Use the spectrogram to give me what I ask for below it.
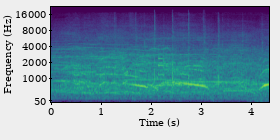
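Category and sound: crowd, crowd chanting and cheering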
